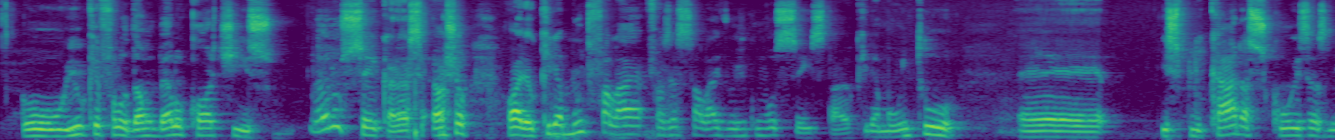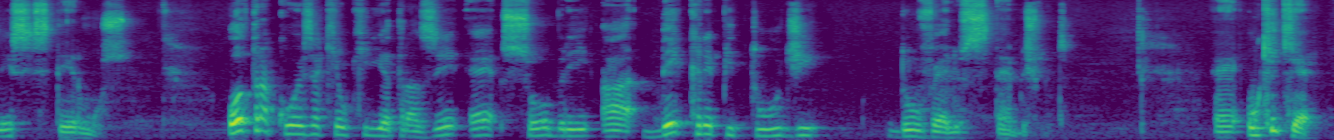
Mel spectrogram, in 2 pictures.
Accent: Brazil; eu sou brasileiro e eu sou um brasileiro descendente de portugueses, espanhóis, um pouco de italianos

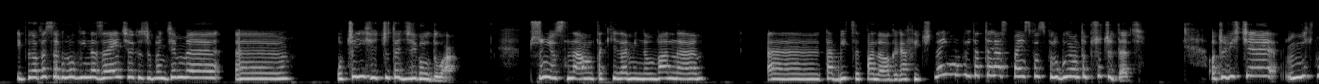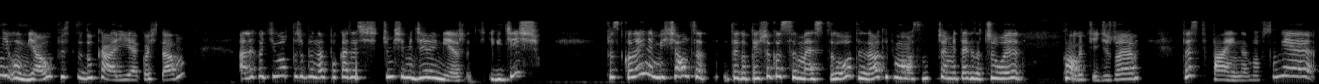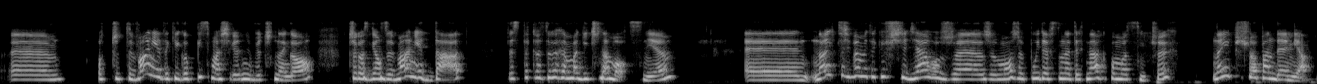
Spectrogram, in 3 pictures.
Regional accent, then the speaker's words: Silesian Voivodeship, Poland; z mojego kochanego Śląska, skąd pochodzę

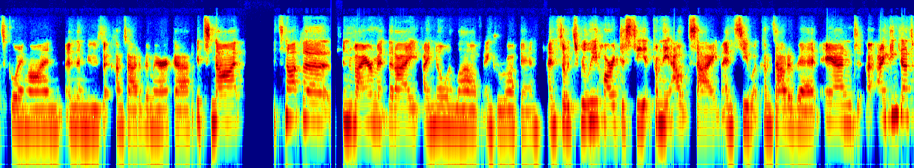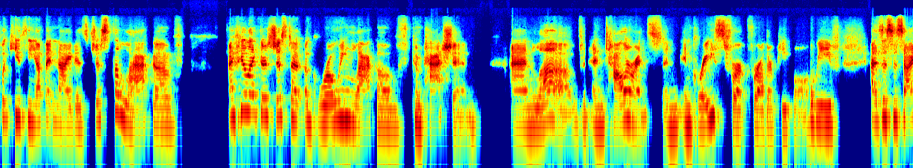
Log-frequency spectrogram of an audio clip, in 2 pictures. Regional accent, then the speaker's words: St. Louis, Missouri, United States; moved away as an adult; now in United Kingdom; I grew up in the Midwest. So I'm from a town called St. Louis, which is not too far from Chicago.

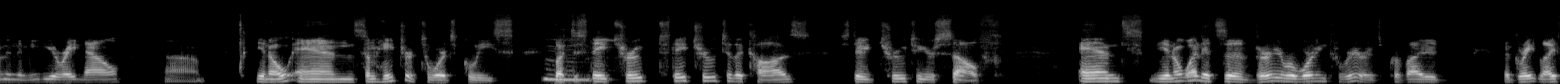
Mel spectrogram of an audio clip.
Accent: Bowmanville, Ontario, Canada; I had one role model in particular that I grew up with in Bowmanville

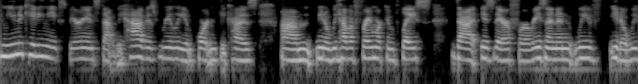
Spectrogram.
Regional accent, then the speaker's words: Canada; I'm Canadian

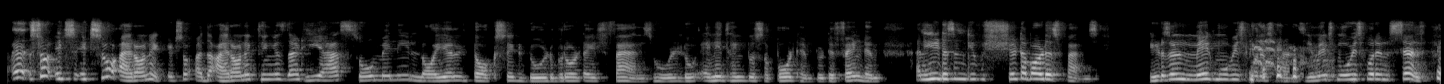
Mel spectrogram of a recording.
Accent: India; as an Indian I felt offended

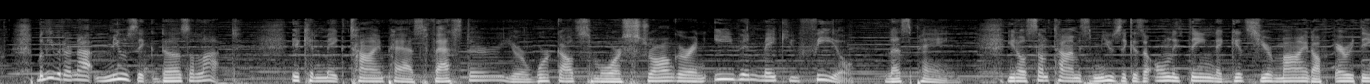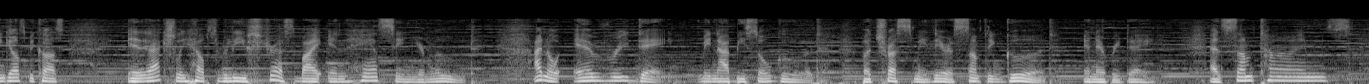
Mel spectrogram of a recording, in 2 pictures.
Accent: Ohio, United States; I'm from Ohio

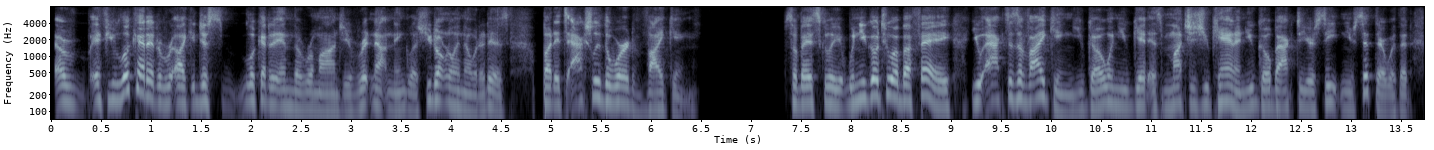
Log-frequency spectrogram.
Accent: the South, United States; accent: Southern; And in high school, I decided I was going to get rid of my Southern accent.

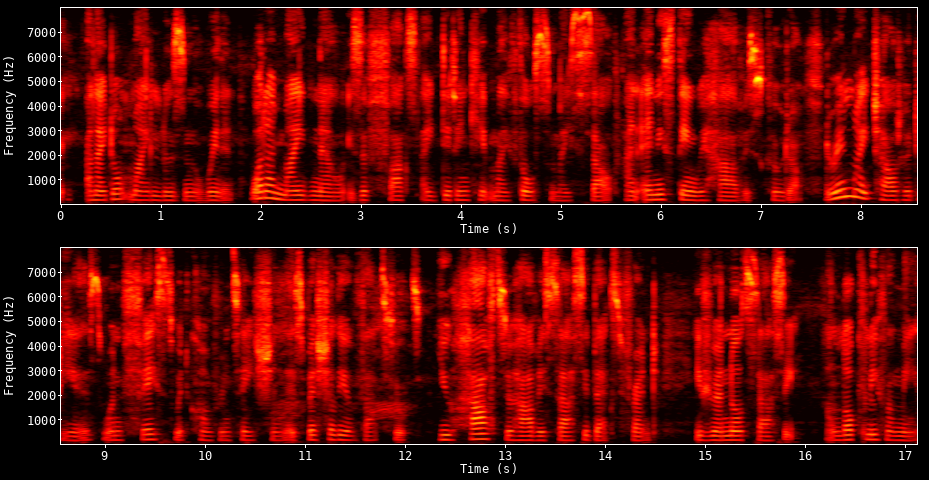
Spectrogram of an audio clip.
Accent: Nigeria; I am Nigerian and 20 years of age

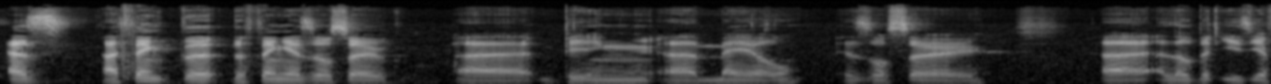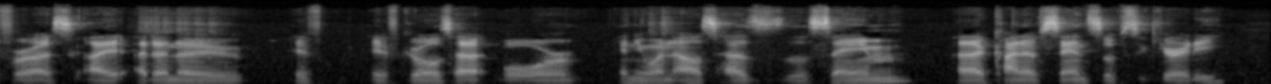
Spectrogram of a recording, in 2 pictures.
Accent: Somerset West, Western Cape, South Africa; I come from Somerset West, which is about thirty minutes outside of Cape Town

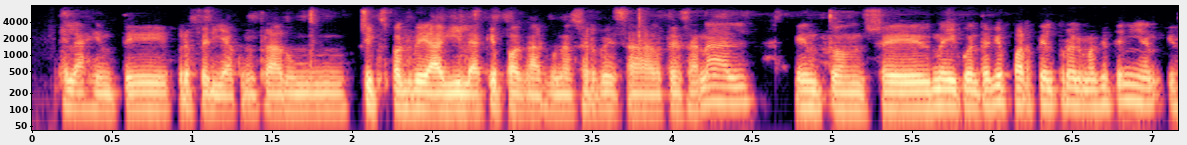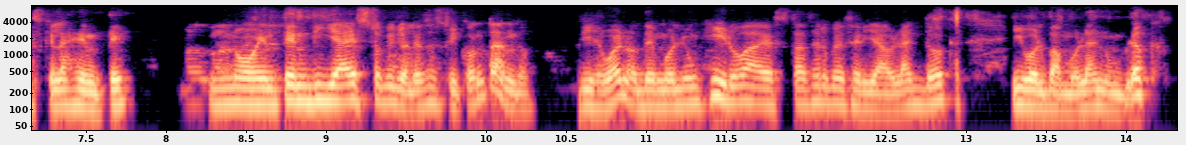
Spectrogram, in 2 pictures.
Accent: Colombia; No tenemos una identidad propia que nos defina como pueblo

